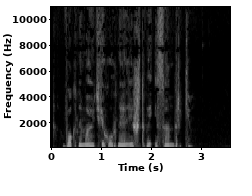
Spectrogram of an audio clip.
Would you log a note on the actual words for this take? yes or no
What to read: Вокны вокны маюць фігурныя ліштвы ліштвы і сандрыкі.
yes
